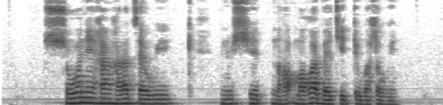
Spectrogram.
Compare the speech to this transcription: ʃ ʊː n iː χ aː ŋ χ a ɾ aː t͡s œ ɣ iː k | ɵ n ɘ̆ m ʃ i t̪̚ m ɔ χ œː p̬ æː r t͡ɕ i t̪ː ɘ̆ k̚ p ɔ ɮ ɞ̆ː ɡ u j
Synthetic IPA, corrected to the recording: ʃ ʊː n iː χ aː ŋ χ a ɾ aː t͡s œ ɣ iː k | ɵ n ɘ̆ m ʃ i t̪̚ m ɔ ʁ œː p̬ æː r t͡ɕ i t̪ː ɘ̆ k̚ p ɔ ɮ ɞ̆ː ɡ u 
